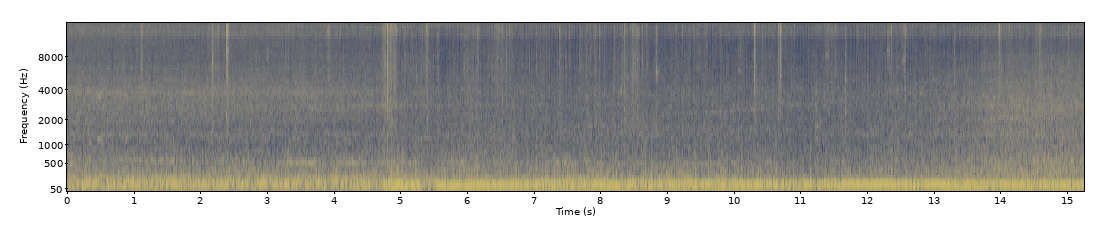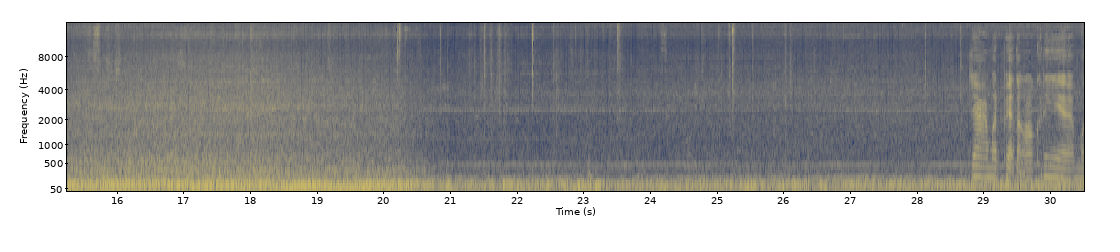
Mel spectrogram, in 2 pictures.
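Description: Jet airliner's landing rollout heard from inside the cabin: a loud, dense low rumble of engines and wheels on the runway, growing louder about five seconds in and easing off about twenty seconds in as the jet slows.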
